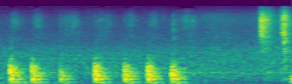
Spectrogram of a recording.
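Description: Dry-erase marker writing on a whiteboard: a quick run of about ten short taps and strokes, stopping about one and a half seconds in.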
